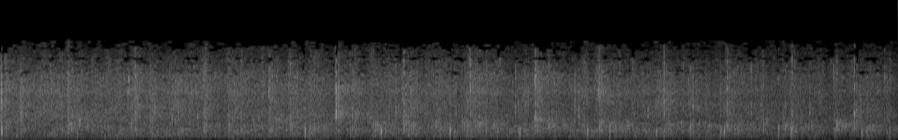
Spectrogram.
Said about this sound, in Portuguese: Aplaude a Deus, aplaude.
